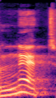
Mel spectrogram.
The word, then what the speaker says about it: Neith: So net, which is another way to pronounce her name, Neith, N and T, net.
